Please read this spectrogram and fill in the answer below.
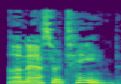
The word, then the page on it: unascertained: British English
